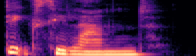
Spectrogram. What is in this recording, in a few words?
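"dixieland", British English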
